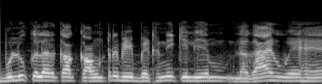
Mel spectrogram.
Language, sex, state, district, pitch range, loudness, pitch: Hindi, male, Jharkhand, Palamu, 160-175 Hz, -13 LUFS, 170 Hz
